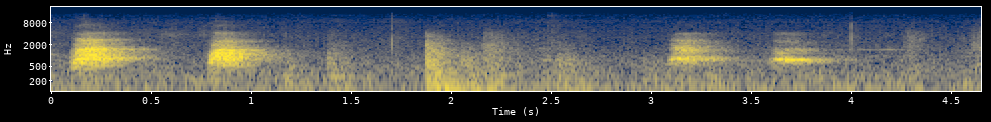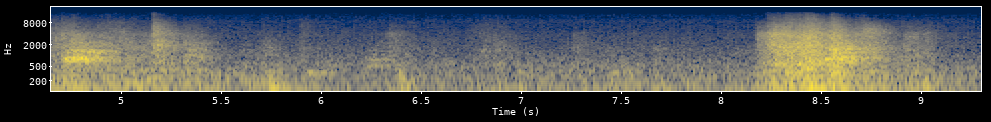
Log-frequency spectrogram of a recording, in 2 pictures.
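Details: Blenheim Cavalier King Charles Spaniel puppies at 12 days old, from Paris and Spike's first litter of five, let out a run of high, nasal squeals and yelps in uneven bursts, with rustling and handling noise between them.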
